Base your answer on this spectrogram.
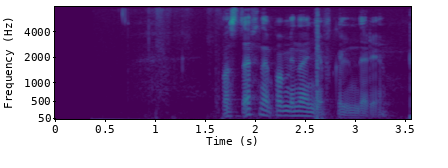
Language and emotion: Russian, neutral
